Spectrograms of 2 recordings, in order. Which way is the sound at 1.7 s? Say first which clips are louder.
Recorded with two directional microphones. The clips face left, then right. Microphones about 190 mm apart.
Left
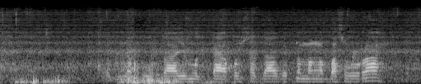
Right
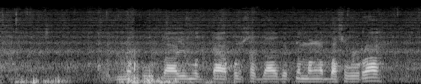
Right 4 dB; 25° right (ahead or behind).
